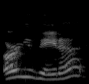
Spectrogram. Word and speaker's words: Ayurveda: And so explain to everyone about, and I have a hard time pronouncing the word, Ayurveda? Is that how you say it? Yeah, so Ayurveda is 5,000 years old.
